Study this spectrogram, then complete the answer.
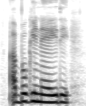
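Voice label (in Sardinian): "aboghineit", lingua sarda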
